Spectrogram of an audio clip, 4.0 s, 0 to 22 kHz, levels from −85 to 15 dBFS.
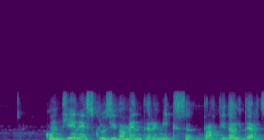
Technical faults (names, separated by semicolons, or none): none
